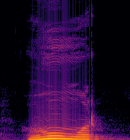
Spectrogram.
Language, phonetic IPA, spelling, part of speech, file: Ukrainian, [ˈɦumɔr], гумор, noun, Uk-гумор.ogg
- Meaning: 1. humour (UK), humor (US) (quality of being amusing, comical, funny) 2. mood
